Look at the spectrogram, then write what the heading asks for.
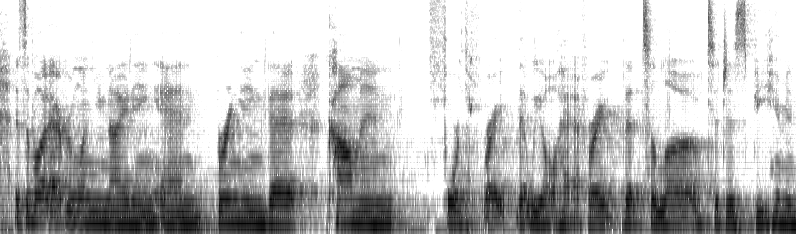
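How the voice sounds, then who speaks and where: Music plays in the background and the room echo is audible as a woman with an American accent speaks in a very deep, low voice with flat, monotone intonation. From Philadelphia, US. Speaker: singer-songwriter. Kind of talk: interview.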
